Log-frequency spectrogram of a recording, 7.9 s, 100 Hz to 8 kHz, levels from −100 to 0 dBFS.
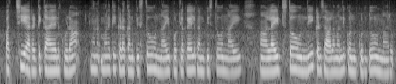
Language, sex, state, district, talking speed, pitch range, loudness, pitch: Telugu, female, Andhra Pradesh, Visakhapatnam, 130 wpm, 195-215 Hz, -23 LUFS, 205 Hz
